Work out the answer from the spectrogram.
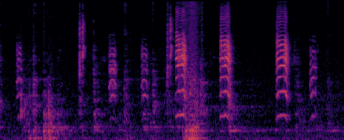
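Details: Finches calling, bright nasal harmonic notes given singly or in quick pairs, several within five seconds, one broadband rustling burst midway over low background noise.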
